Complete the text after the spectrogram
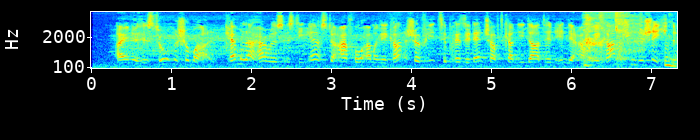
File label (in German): TV Sprecher; The Good Fight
